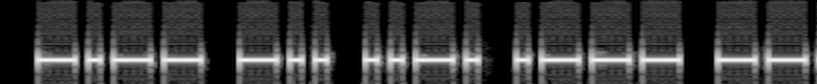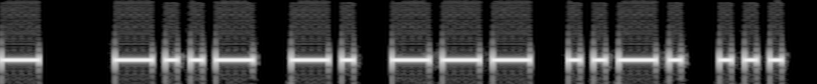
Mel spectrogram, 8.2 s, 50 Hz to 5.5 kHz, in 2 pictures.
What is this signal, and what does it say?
Morse code, heard as a keyed tone, about 19 wpm, 800 Hz. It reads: YDFJO XNOFS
